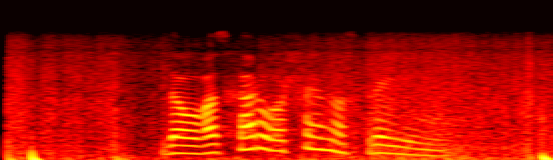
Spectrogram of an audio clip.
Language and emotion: Russian, positive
